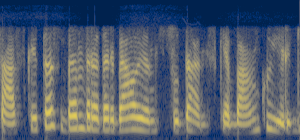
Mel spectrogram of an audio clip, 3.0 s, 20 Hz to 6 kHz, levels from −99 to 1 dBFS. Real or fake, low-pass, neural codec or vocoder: real; 5.4 kHz; none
